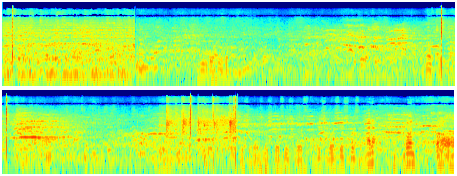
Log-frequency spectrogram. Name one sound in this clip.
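Spectators talk and shout outdoors.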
